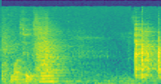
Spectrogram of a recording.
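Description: Brief speech at the start, then a short metallic clink near the end as a bicycle crankset's axle is held up against a downhill frame's bottom bracket shell, test-fitting a crank that is too narrow for the frame.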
